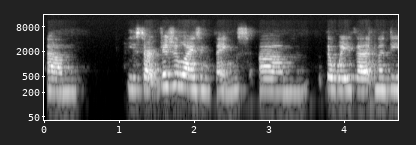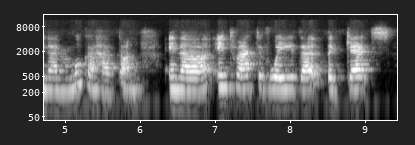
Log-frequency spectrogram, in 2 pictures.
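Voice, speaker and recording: A woman from Greece moderating an online workshop over a video call, relaxed, with many pauses and fillers. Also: a little high. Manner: relaxed, many ums, thinking aloud. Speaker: workshop facilitator. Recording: echoey room, dull lo-fi sound.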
